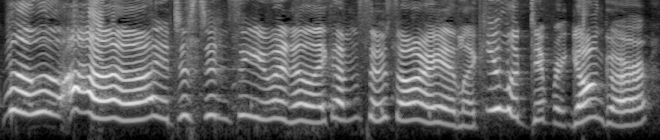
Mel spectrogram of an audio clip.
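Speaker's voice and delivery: high, loud, flustered imitation of an embarrassed man; flustered brother. Guest mimicking embarrassed co-star apologizing, high flustered voice. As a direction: babble the apology in a high panicked rush. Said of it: "he gets so embarrassed".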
